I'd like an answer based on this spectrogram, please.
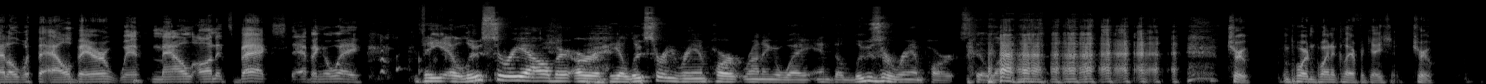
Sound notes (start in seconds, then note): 9.7 laughing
